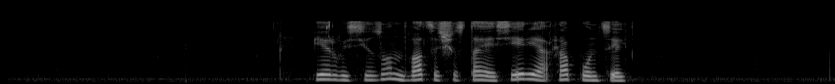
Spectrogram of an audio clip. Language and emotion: Russian, neutral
